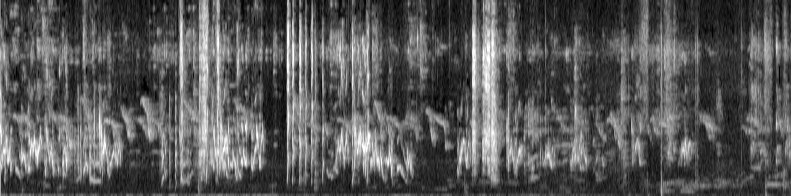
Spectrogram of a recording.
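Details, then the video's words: Busy lovebird chatter: clusters of rapid, scratchy chirps in loud bursts separated by brief quieter gaps, over a constant low background hum. "lovebird chirping sound"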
